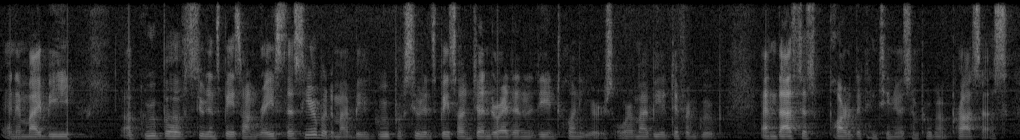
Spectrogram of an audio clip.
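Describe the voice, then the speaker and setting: A man who is a school district administrator, giving a formal report to a school board in an earnest, steady way with many filler words. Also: medium pitch, slight background noise. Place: public school board meeting room.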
